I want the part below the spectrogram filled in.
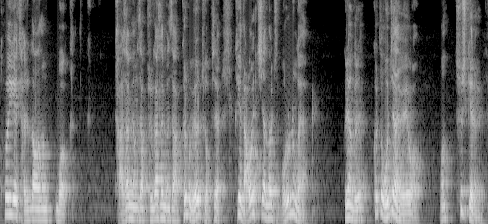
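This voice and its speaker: A TOEIC English teacher gives a lecture-style exam-prep lesson, constantly quizzing his students and echoing their answers back. His voice is a little high, with a dark tone and a roomy sound.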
